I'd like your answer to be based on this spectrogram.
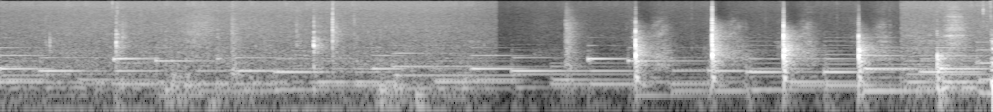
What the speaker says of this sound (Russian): Итак, мы сейчас будем нарезать шампиньоны.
